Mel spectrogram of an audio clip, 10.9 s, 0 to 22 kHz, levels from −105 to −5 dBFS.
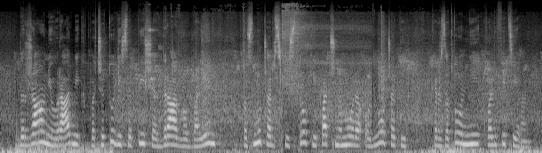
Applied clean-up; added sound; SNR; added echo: none; Bus; 7 dB; none.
